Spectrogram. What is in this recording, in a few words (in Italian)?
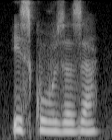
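"iscusas", lingua sarda, fem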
